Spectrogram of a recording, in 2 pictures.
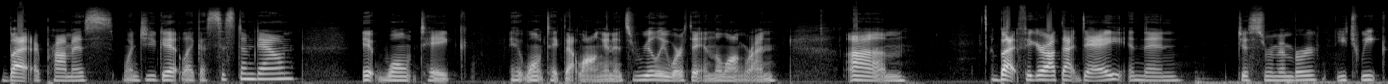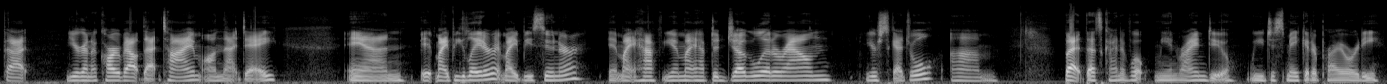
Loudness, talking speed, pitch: -19 LUFS, 190 wpm, 185 Hz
